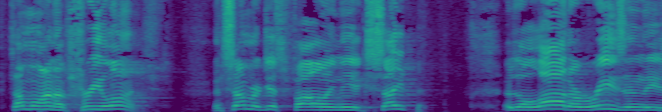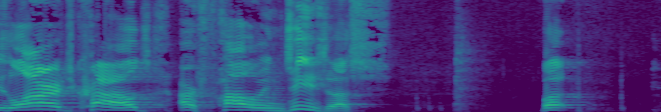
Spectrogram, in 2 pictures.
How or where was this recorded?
large echoing room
